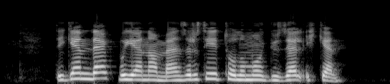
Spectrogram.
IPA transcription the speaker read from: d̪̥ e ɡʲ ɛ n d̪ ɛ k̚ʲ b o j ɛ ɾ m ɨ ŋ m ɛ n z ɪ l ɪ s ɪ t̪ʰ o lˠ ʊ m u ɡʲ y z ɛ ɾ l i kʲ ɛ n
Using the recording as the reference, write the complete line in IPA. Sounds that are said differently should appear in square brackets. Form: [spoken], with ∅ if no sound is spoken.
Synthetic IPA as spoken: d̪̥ e ɡʲ ɛ n d̪ ɛ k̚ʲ b [u] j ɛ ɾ [n] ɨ ŋ m ɛ n z ɪ [ɾ] ɪ s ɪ t̪ʰ o lˠ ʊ m u ɡʲ y z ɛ [∅] l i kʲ ɛ n

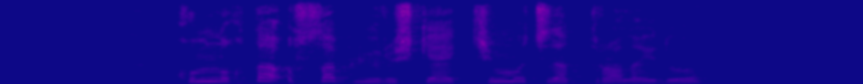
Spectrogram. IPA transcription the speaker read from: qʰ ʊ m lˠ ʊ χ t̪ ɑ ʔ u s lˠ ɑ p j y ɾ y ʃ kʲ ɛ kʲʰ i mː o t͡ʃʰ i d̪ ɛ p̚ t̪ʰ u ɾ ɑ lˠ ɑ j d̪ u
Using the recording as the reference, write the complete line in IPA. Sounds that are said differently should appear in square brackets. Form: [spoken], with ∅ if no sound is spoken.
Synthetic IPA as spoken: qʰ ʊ m lˠ ʊ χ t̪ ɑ ʔ u s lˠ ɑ p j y ɾ y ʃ kʲ ɛ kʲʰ i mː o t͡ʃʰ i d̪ ɛ p̚ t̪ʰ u ɾ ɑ lˠ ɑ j d̪ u

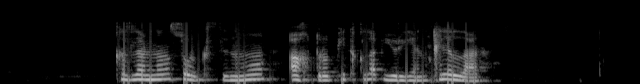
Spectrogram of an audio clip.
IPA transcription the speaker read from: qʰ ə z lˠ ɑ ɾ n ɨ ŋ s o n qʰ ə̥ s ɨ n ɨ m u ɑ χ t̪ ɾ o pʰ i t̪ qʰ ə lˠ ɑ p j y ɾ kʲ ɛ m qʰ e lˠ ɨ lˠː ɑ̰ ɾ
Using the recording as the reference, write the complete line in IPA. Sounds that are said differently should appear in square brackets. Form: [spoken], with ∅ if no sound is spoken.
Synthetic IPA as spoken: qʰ ə z lˠ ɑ ɾ n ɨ ŋ s o [ŋ] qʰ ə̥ s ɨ n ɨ m u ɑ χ t̪ ɾ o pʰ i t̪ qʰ ə lˠ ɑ p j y ɾ [ɡʲ] ɛ [n] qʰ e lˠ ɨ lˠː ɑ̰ ɾ

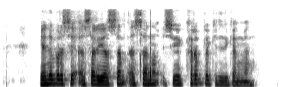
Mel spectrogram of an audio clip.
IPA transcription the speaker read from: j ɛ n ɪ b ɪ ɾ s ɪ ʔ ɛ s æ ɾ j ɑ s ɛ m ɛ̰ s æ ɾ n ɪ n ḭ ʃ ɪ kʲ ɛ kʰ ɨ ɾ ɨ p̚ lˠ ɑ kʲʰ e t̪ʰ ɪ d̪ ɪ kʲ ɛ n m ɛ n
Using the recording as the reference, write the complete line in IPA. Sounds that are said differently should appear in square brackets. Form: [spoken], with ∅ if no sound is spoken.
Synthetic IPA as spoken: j ɛ n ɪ b ɪ ɾ s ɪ ʔ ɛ s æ ɾ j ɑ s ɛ m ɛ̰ s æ ɾ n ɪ [ŋ] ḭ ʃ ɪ [ɡʲ] ɛ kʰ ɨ ɾ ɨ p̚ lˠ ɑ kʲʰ e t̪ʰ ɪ d̪ ɪ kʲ ɛ n m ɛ n

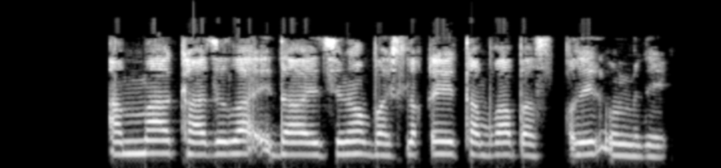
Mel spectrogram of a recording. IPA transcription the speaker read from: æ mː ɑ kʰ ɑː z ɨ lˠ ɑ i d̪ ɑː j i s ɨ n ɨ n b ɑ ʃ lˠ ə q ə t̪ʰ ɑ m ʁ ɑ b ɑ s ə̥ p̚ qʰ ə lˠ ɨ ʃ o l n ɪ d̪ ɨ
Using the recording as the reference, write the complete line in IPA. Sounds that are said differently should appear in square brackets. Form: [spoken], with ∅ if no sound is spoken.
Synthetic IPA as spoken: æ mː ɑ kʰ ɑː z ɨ lˠ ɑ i d̪ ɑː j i s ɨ n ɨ [ŋ] b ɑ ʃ lˠ ə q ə t̪ʰ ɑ m ʁ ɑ b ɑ s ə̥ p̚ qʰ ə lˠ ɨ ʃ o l [m] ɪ d̪ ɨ

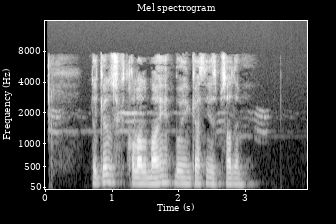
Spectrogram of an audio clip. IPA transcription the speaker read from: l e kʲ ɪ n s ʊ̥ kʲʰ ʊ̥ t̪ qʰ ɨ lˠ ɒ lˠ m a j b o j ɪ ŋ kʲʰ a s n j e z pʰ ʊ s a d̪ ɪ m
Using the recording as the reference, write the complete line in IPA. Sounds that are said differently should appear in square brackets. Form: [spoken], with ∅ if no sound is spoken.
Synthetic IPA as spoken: l e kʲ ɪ n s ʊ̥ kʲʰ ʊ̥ t̪ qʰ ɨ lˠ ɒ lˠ m a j b o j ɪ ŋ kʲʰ a s n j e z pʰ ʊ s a d̪ ɪ m

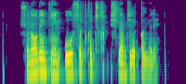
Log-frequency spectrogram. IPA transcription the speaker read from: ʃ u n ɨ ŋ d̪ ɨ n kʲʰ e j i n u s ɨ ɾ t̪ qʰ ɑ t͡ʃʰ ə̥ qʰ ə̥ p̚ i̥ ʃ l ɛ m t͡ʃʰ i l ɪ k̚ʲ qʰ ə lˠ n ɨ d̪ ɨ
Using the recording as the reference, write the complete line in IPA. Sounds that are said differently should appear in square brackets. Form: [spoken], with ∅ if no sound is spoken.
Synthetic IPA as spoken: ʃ u n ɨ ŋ d̪ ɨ n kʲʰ e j i n u s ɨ ɾ t̪ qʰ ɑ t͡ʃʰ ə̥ qʰ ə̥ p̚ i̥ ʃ l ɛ m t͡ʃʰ i l ɪ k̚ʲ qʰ ə lˠ [m] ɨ d̪ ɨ

